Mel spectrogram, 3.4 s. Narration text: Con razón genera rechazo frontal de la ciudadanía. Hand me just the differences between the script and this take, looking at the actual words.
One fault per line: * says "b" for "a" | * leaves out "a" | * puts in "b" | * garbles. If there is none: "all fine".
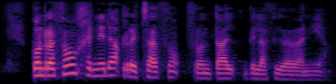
all fine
